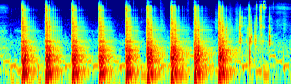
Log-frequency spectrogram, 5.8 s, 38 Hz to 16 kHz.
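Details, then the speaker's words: 2015 Lexus IS250 hood pushed by hand: hollow metallic thunks about twice a second, matching clicking/bumping heard above about 35 mph; hood bumpers screwed all the way down, fixed by raising them. "I think what's the wind is blowing on the hood and that is the noise we're hearing"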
